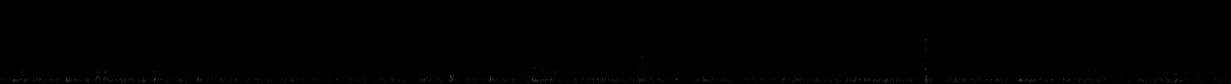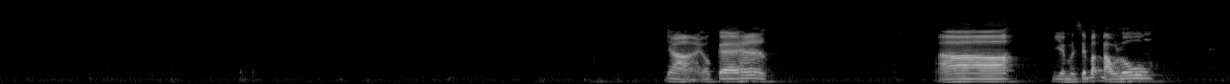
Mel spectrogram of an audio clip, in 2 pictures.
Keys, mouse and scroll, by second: 3.0 click, 5.9 click, 9.5 click, 12.0-14.5 drag, 20.9-24.6 drag.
